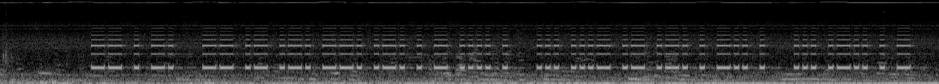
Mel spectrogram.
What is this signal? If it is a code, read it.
Morse code, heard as a keyed tone, machine-sent, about 28 wpm, 780 Hz, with room echo and the noise inside a bus. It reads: MEN MARGRETHE SVAREDE SLET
